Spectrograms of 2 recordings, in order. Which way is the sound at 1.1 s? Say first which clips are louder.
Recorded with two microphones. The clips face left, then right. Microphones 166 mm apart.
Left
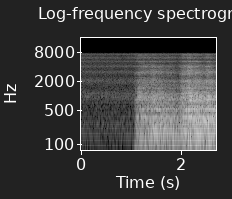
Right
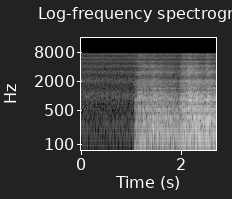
Right 1 dB; 35° right (ahead or behind).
